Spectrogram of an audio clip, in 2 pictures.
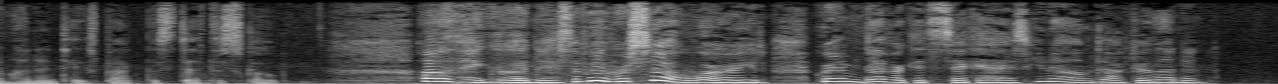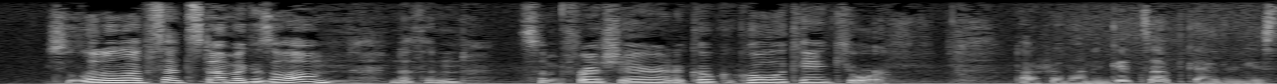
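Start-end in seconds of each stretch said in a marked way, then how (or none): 2.1-6.0 high, loud gush of relief; nervous mother's relief. A narrator's reading. Mother thanks doctor after exam, loud relieved gushing. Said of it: "Watching is a nervous Patricia". 6.6-10.8 lightly voiced doctor, pitched up; sweet older doctor. Doctor reassures worried parents, lightly voiced older man.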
